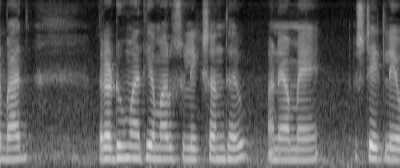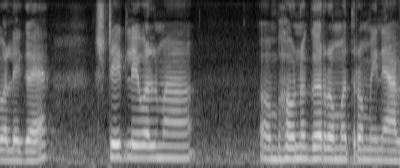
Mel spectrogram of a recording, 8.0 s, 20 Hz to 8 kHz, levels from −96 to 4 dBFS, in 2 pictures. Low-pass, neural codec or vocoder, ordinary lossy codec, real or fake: none; none; none; real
